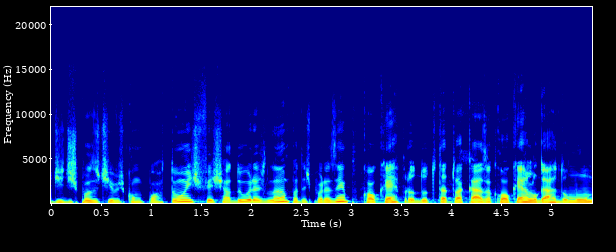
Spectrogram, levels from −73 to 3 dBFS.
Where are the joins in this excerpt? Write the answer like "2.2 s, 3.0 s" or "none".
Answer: 3.1 s, 4.4 s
